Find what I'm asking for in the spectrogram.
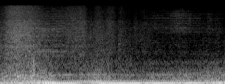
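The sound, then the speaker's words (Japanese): Low engine and road rumble from a car squeezing past an oncoming car on a narrow road, a heavy, steady droning hum with no voices. “ちょっと今狭い道ですれ違いをしているので”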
